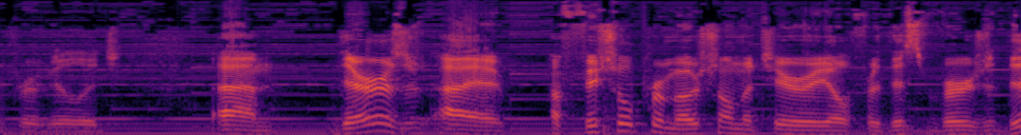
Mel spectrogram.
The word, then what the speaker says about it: Ys: to it as Y''S, which I'm pretty sure would be pronounced wise. But I'll pronounce it as Is for this, because that's how it's written on the actual CD cover.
